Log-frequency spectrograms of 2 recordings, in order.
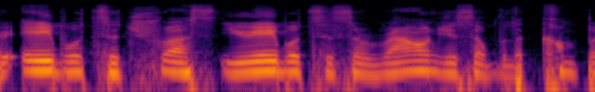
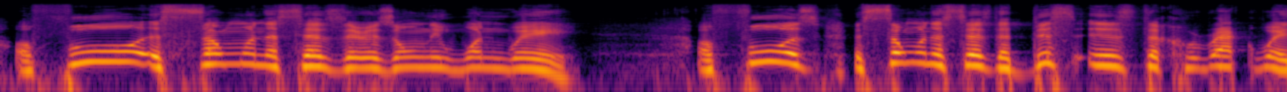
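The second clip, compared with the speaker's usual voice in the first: loud, high, fervent preaching; 5 semitones higher, 7 dB louder than usual. Acted. Pastor preaching loudly to the congregation about fools. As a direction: preach it out to the congregation at full force.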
